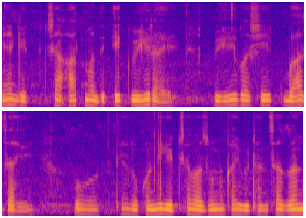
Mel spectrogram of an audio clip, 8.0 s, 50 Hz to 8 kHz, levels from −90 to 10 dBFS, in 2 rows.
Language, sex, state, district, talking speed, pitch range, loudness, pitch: Marathi, male, Maharashtra, Sindhudurg, 150 wpm, 120-130 Hz, -19 LUFS, 125 Hz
